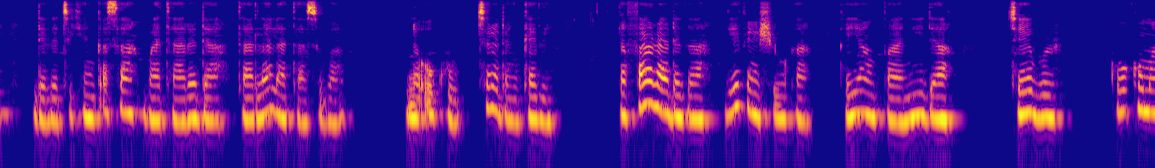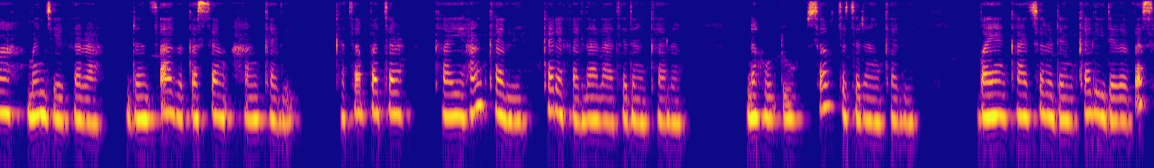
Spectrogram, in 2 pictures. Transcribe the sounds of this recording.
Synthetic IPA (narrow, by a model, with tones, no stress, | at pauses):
dɐ˨ɡa˨t͡ʃɪ˦kʲɪ˦ŋkʼɐ˦saː˦baː˨tʰaː˨ɽe˦da˨ta˨laː˦laː˨taː˨su˦ba˦ʔ | na̰˦ʔʊ̰˦kʷu˨t͡ʃɪ˦ɾa˨dɐ˨ŋkɐ˦liː˦ | ka˨ɸaː˦ɾaː˨dɐ˨ɡa˨ɡʲeː˦ɸɪ˨nʃuː˦kaː˨ | ka˨ji˦ʔa˨mɸaː˨niː˦da˨ | t͡ʃeː˦bɪ˦r | kʷoː˦kʷʊ˦ma˦mɐ˦nd͡ʒeː˨kɐ˦ɾaː˨ | dɔ˦nsʼaː˦ɡa˨kʼɐ˦sɐ˦ŋha˦ŋkɐ˨liː˦ | ka˨tɐ˦bːɐ˦tɐ˦r | kʰa˨ji˦ɦa˦ŋkɐ˨liː˦kɐ˦da˨ka˨laː˦laː˨ta˨dɐ˦ŋkɐ˦lɪ˦ŋ | na˦ɦʊ˦ɗu˦sɐ˦ɸta˨ta˨dɐ˦ŋkɐ˦liː˦ | baː˦jɐ˦ŋka˦t͡ʃɪ˦ɾa˨dɐ˨ŋkɐ˦liː˦dɐ˨ɡa˨kʼɐ˦s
